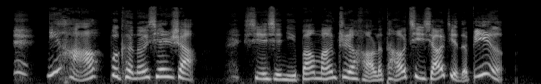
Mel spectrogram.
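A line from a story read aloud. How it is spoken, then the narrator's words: Smiling. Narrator (Chinese): 小小先生，他微笑着说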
